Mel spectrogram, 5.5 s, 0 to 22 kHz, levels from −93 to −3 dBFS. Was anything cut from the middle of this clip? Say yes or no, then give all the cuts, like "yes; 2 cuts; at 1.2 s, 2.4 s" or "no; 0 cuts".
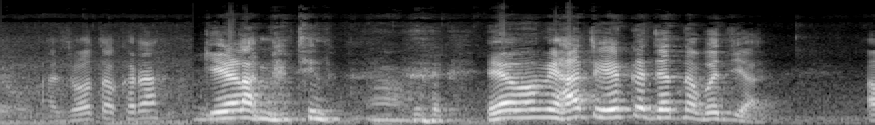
yes; 1 cut; at 1.1 s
